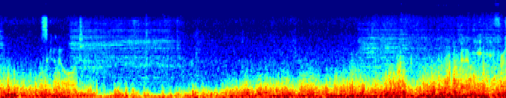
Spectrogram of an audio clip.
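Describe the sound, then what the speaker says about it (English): Heavy wind buffets the microphone in continuous low rumbling gusts, with rustling underneath and faint voices mixed in. "the wind was blowing really, really blowy"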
